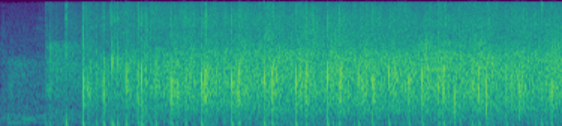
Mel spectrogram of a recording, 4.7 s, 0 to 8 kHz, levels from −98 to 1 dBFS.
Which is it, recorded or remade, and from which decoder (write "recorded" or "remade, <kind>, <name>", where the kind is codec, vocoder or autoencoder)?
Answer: recorded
